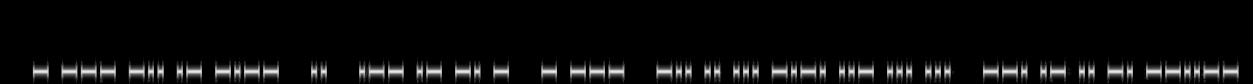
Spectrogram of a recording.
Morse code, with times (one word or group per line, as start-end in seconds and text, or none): 0.3-2.8 TODAY
3.1-3.3 I
3.6-5.1 WANT
5.4-6.2 TO
6.6-9.5 DISCUSS
9.8-12.4 GAIN,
